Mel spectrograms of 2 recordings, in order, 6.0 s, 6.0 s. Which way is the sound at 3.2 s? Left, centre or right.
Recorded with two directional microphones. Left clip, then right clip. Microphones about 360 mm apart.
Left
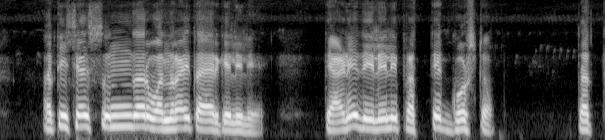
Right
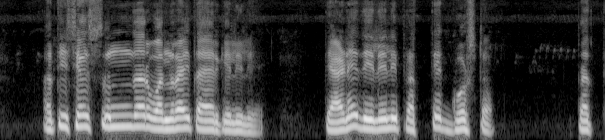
Centre.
